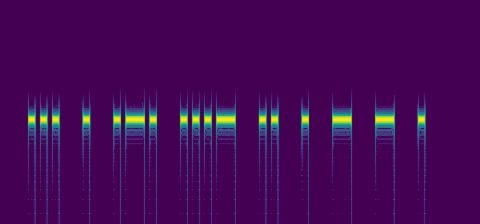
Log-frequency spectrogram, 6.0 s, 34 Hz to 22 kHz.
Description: Morse code, heard as a keyed tone, about 16 wpm, spaced as for 14 wpm, 700 Hz. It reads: SERVIETTE
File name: Morsekurs / Witze / Witz 09. April 2019, 70 F80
